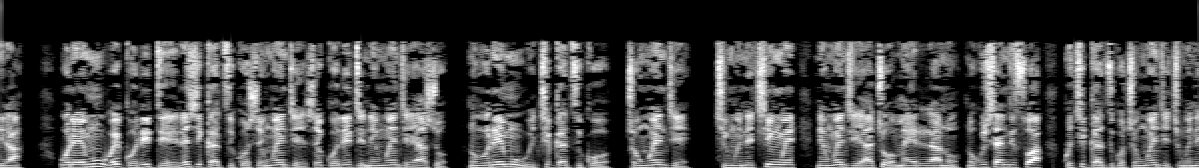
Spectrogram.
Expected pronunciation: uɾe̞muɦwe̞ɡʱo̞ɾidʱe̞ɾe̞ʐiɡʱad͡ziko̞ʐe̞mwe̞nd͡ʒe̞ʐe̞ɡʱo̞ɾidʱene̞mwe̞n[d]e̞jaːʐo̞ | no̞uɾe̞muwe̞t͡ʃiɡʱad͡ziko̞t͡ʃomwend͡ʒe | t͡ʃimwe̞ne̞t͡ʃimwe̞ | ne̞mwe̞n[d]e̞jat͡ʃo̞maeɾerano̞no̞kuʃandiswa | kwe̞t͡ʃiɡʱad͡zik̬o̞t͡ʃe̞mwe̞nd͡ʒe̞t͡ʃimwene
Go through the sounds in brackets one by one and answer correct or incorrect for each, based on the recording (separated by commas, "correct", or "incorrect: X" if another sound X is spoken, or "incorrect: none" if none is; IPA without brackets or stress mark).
incorrect: d͡ʒ, incorrect: d͡ʒ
